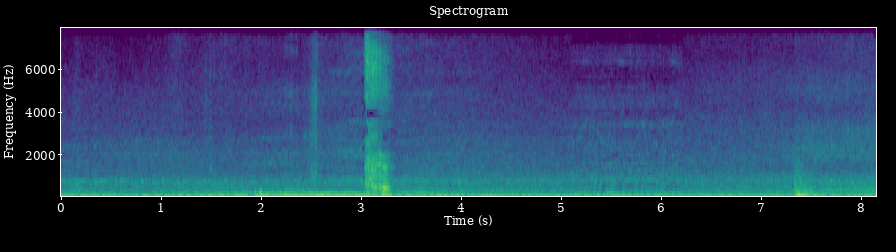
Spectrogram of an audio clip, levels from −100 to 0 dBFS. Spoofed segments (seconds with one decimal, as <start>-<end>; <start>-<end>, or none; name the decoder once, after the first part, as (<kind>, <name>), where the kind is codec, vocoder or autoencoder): 5.1-6.2 (vocoder, HiFi-GAN)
